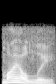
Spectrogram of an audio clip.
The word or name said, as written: mildly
